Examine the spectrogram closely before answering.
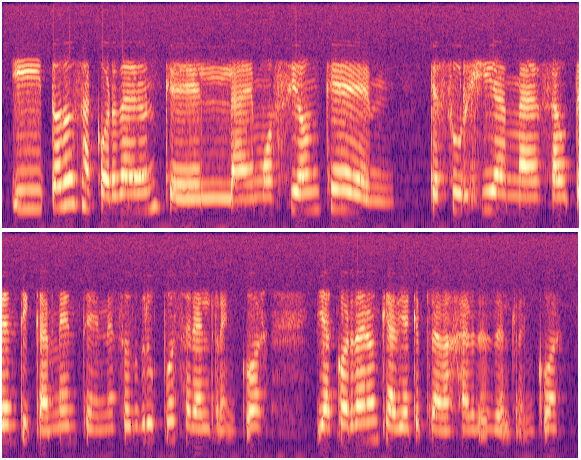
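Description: A woman with a Mexico City accent, fairly high-pitched and fairly slow, with music in the background. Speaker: social psychologist. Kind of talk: interview. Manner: halting.

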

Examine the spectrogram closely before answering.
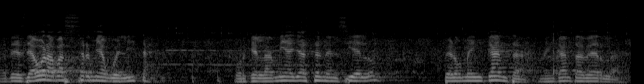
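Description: Over background music and audible room echo, a man with a fairly high pitch speaks in an animated tone. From Mexico. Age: old. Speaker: salsa band singer. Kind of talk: live concert stage banter. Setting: stage with audience.

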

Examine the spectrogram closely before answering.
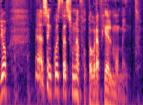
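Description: Audible room echo hangs on the voice of a man as he talks. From Mexico, Nezahualcóyotl, State of Mexico. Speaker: politician, election candidate. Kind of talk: radio interview.

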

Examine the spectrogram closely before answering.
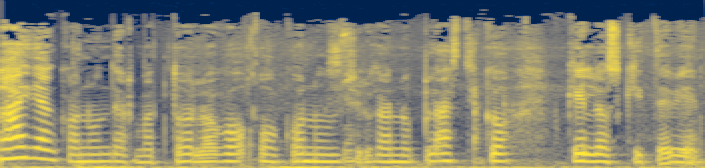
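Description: On a very clean recording with a silent background, a woman uses an unremarkable speaking voice, fairly low in pitch and fairly slow in pace. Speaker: dermatologist. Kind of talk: radio interview.

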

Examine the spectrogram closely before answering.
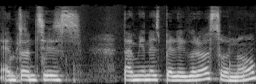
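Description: A woman with a medium-pitched voice talks over noticeable background noise. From Germany. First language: German (speaking Spanish). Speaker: graduate student in biology. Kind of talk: radio interview.

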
